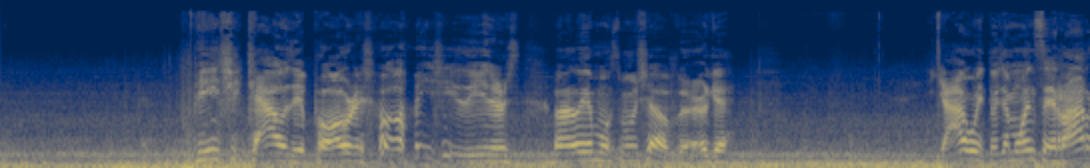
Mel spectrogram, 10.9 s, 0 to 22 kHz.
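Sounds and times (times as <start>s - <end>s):
passing car traffic rumbling: 0.0s - 10.8s
speech: 2.0s - 7.4s, 9.4s - 10.8s
laughter: 3.6s - 4.5s.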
